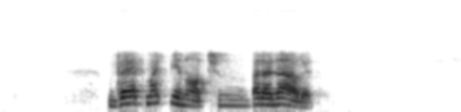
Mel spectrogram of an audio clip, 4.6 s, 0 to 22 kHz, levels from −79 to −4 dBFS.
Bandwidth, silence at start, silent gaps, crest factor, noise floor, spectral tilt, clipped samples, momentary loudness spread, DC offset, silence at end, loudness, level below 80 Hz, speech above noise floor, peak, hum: 4.1 kHz; 1.1 s; none; 18 dB; -83 dBFS; -10 dB/octave; under 0.1%; 15 LU; under 0.1%; 1.5 s; -16 LUFS; -62 dBFS; 67 dB; -2 dBFS; none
